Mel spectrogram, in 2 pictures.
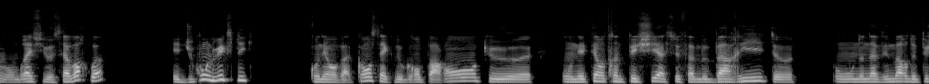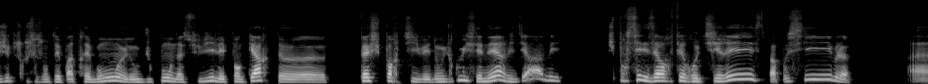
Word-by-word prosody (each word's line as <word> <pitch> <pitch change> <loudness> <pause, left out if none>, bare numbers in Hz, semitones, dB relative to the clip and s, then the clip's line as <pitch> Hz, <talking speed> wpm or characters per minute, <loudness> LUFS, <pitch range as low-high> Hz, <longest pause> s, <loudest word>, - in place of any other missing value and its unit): Bon 115 -3 -5
bref, 130 +2 0
il 115 - -6
veut 110 - -2
savoir, 130 - +3
quoi. 170 +2 +1 0.7
Et 125 - -1
du 120 +2 -6
coup, 225 - -1
on - - +4
lui 190 +4 +5
explique 200 -3 -1 0.5
qu'on 125 -2 -1
est - - +2
en 115 -1 +3
vacances 160 +8 0
avec 125 -2 0
nos 115 -2 -2
grands-parents, 130 +8 +1
que, 135 - -4
heu, 120 -2 +1 0.3
on 125 0 -1
était 125 +4 +2
en 140 - +3
train 140 - -1
de 125 - -4
pêcher 140 +3 +2
à 125 - +2
ce 125 - -4
fameux 125 0 -1
Barit, 135 +7 +2
heu, 115 -2 -1 0.4
on 125 0 -2
en 125 - 0
avait 125 -1 0
marre 135 +1 +2
de 125 - 0
pêcher 135 +5 -5
parce 150 - -13
que - - -13
ça 120 - -11
sentait 120 +1 -4
pas 120 - 0
très 125 - -2
bon, 160 +6 +1
et - - 0
donc 120 0 -1
du 120 +1 -10
coup, 160 - -8
on 140 -5 0
a 120 - +1
suivi 140 +8 -4
les 125 -5 +1
pancartes, 135 +7 +3
heu, 115 -3 +1 0.3
«pêche 165 +2 +5
sportive» 140 -6 -1
et 120 - 0
donc 130 +1 -2
du 125 - -9
coup, 195 0 -2
il - - +1
s'énerve, 160 +5 +3
il 130 - -3
dit: - - -2
«Ah - - +2
mais, 175 -4 -5 0.4
je - - -10
pensais 175 +6 -2
les 165 -3 +2
avoir 160 -2 +5
fait 165 +1 +1
retirer, 160 - +1
c'est 205 +1 -20
pas - - +1
possible. 220 +8 -2 0.6
Heu, - - -5
130 Hz, 250 wpm, -24 LUFS, 120-165 Hz, 0.7 s, lui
